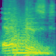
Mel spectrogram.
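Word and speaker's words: honest: যেমন কিছুক্ষণ আগে অনেস্ট, এইটার সামনে এইচ থাকলেও যেটা কনসোনেন্ট, আমরা অনেস্ট যেহেতু উচ্চারণ ভাওয়েল সামনে এন বসিয়েছি।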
